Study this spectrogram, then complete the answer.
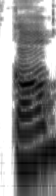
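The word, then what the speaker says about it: calm: pronunciation भी लिखा है काम मींस शांत एल साइलेंट है इसमें एडमायब्रांड क्लेरिटी क्लियर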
